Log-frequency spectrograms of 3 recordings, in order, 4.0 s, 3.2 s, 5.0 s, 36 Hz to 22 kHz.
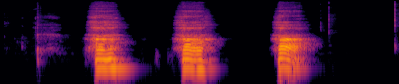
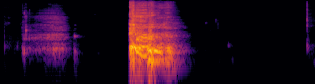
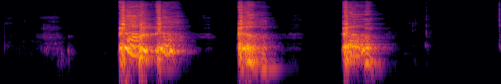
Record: exhalation_length: 4.0 s
exhalation_amplitude: 30506
exhalation_signal_mean_std_ratio: 0.36
cough_length: 3.2 s
cough_amplitude: 32768
cough_signal_mean_std_ratio: 0.31
three_cough_length: 5.0 s
three_cough_amplitude: 32768
three_cough_signal_mean_std_ratio: 0.38
survey_phase: alpha (2021-03-01 to 2021-08-12)
age: 65+
gender: Male
wearing_mask: 'No'
symptom_cough_any: true
symptom_headache: true
smoker_status: Ex-smoker
respiratory_condition_asthma: false
respiratory_condition_other: false
recruitment_source: REACT
submission_delay: 1 day
covid_test_result: Negative
covid_test_method: RT-qPCR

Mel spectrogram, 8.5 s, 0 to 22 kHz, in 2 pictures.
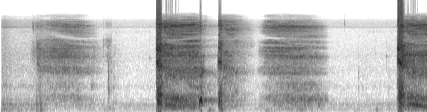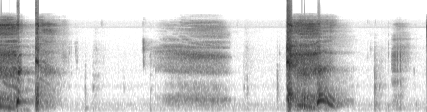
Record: three_cough_length: 8.5 s
three_cough_amplitude: 26028
three_cough_signal_mean_std_ratio: 0.4
survey_phase: beta (2021-08-13 to 2022-03-07)
age: 18-44
gender: Female
wearing_mask: 'No'
symptom_cough_any: true
symptom_new_continuous_cough: true
smoker_status: Never smoked
respiratory_condition_asthma: false
respiratory_condition_other: false
recruitment_source: REACT
submission_delay: 3 days
covid_test_result: Negative
covid_test_method: RT-qPCR
influenza_a_test_result: Negative
influenza_b_test_result: Negative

